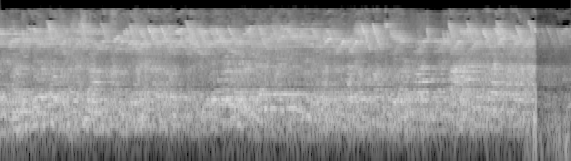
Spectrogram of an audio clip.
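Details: Double-collared seedeater performing the Altas Horas song style, a rapid chain of high downslurred whistled notes lasting about eight seconds before stopping abruptly, with dense hiss throughout.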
